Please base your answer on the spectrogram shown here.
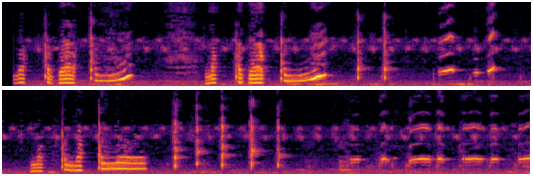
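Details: Talking parrot producing a rapid run of speech-like syllables with bending, harmonic tones mixed with short sharp whistles and chirps, in bursts over about ten seconds against a quiet background.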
